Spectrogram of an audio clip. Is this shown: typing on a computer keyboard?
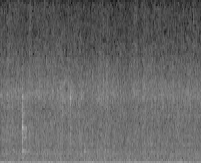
no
